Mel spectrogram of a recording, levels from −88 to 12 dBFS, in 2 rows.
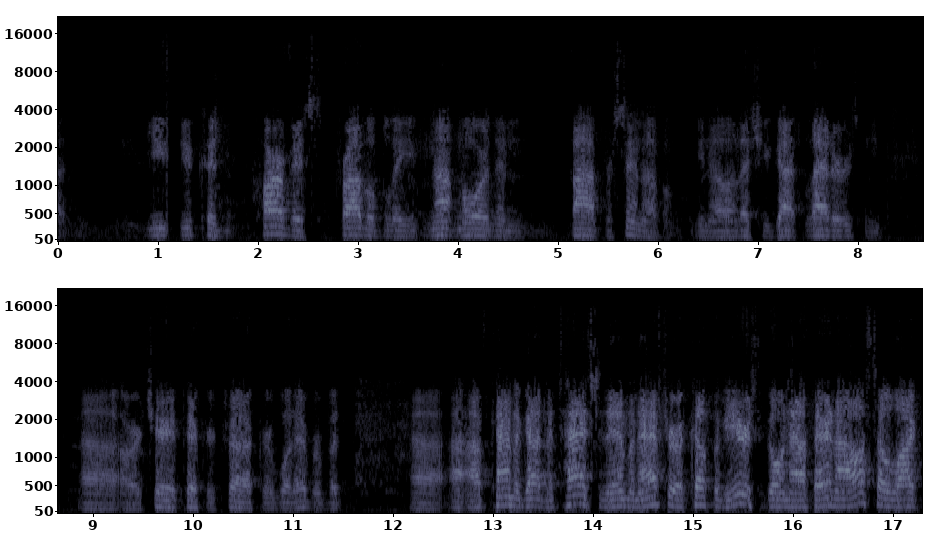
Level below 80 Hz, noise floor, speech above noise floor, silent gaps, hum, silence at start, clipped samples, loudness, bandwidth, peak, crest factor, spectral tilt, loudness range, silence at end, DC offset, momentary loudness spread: -74 dBFS; -78 dBFS; 33 dB; none; none; 0 s; under 0.1%; -44 LUFS; 16 kHz; -22 dBFS; 24 dB; -5 dB/octave; 9 LU; 0 s; under 0.1%; 15 LU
